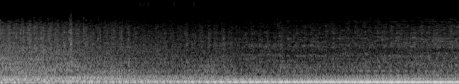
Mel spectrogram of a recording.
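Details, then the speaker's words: 1968 International Loadstar, just started after tapping the carburetor bowls (likely a stuck float), new Holley inline electric pump: fast, steady V8 burble climbing to and holding a raised idle. Idle is high with the choke on. "Tapped the bowls a couple times and must have been stuck float or something. Running fine. Idle sounds a little high, but"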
